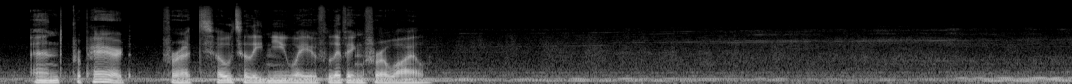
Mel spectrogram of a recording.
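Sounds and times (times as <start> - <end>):
airplane engine droning during takeoff: 0.0 - 10.7
speech: 0.3 - 4.4.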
